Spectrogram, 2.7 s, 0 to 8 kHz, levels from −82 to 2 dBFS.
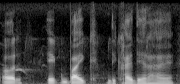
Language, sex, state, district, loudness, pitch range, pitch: Hindi, male, West Bengal, Alipurduar, -21 LUFS, 110-120 Hz, 115 Hz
